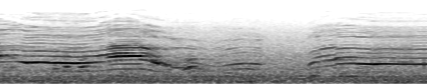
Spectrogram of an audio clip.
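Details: Fighting cat in an angry mood, sustained tonal caterwaul that swells and climbs, dips sharply, then starts again as a long steady wail over a faint low rumble.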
